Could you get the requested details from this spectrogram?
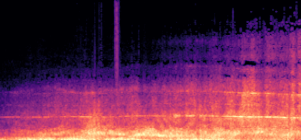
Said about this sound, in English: Here it is in its final stages of testing last November, landing on the deck of the aircraft carrier USS Nimitz.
